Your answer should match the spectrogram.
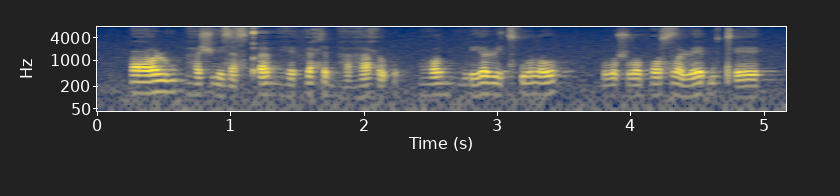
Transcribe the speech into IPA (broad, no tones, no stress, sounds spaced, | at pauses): ʕ ɒ ɭ u bʱ a ʃ ð ɪ z a s qʼ e bʱ ɛ f ɪ ħ ɾ ɪ bʱ a ɦ a ħ o ʔ | ɦ ɔ lˠ bʱ u ɾ e ɐ̯ ɭ e t͡sʼ u lˠ o | lˠ u ʃ lˠ o f ɔ s lˠ e ɭ ɛ ɓ u tʼ ɛ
